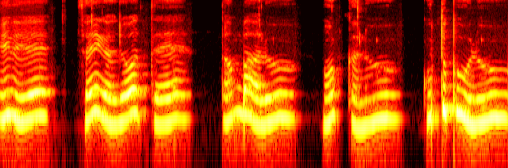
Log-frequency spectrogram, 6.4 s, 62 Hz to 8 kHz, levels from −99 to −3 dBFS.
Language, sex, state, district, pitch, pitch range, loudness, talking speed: Telugu, female, Andhra Pradesh, Visakhapatnam, 260 Hz, 245-275 Hz, -18 LUFS, 75 wpm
